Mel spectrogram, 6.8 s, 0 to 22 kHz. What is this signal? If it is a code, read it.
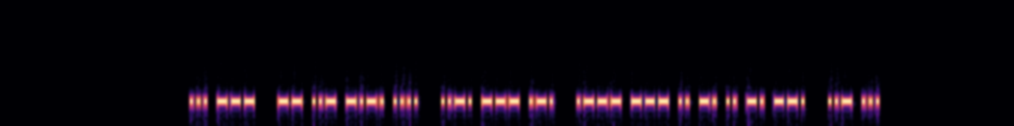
Morse code, heard as a keyed tone, about 52 wpm, 700 Hz. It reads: SO MUCH FOR JOINING US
